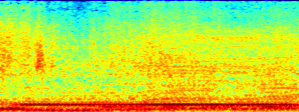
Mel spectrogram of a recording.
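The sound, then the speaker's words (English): A Prius car engine drones steadily as it is started up and the gas is hit, a constant low hum with a breathy rushing layer on top, holding an even level throughout with no voices. “Then the killer hopped into the driver's seat of the Prius, started up the engine, and hit the gas.”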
